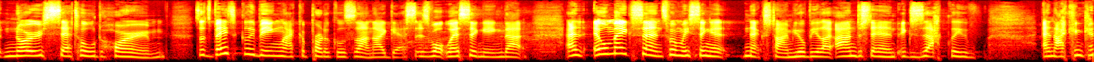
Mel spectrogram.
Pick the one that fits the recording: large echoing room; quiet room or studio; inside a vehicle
large echoing room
